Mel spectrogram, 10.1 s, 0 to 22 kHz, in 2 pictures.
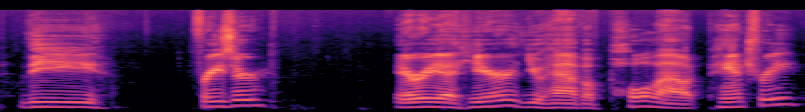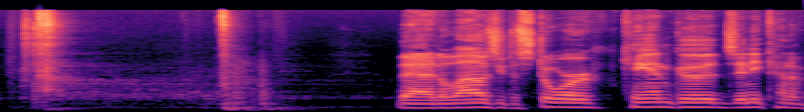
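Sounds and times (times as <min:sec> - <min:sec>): cabinet sliding open: 0:05.1 - 0:07.2.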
